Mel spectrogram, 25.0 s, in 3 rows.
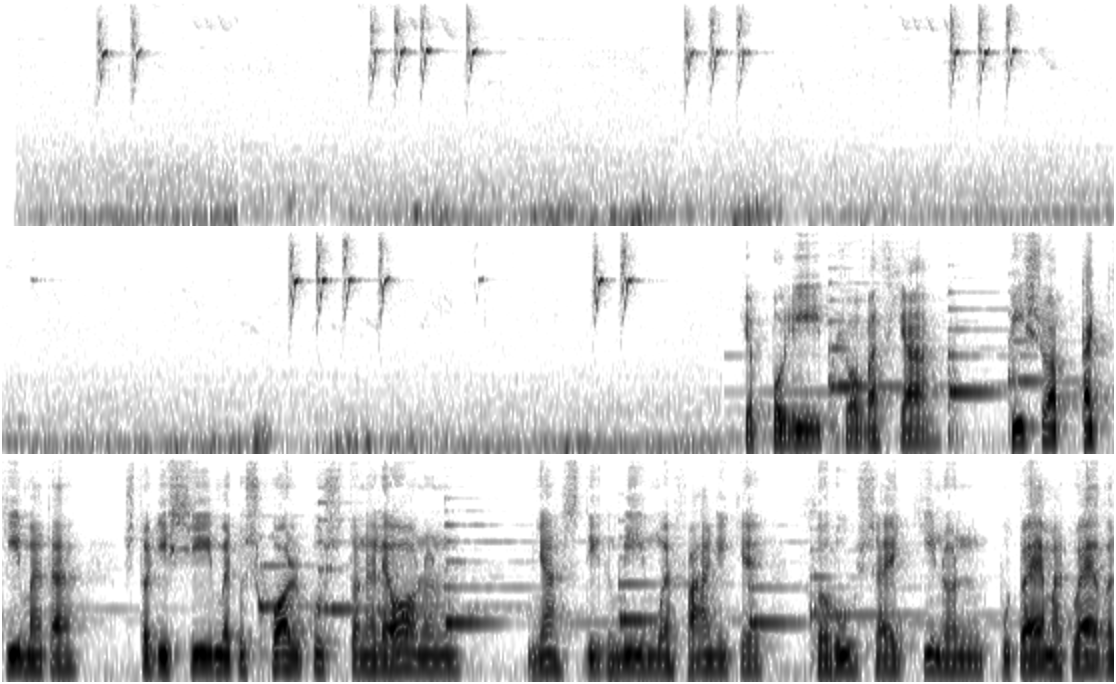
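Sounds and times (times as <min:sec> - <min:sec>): songbird singing high notes: 0:00.7 - 0:01.8, 0:02.7 - 0:05.8, 0:09.7 - 0:12.1, 0:12.7 - 0:25.0.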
